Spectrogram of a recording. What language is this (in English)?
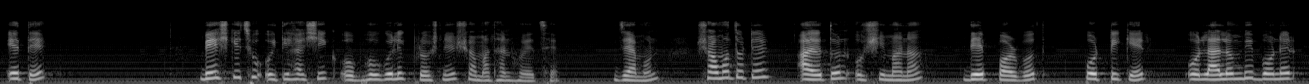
Bangla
